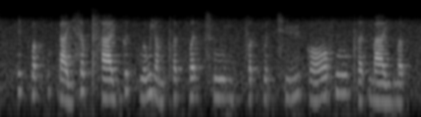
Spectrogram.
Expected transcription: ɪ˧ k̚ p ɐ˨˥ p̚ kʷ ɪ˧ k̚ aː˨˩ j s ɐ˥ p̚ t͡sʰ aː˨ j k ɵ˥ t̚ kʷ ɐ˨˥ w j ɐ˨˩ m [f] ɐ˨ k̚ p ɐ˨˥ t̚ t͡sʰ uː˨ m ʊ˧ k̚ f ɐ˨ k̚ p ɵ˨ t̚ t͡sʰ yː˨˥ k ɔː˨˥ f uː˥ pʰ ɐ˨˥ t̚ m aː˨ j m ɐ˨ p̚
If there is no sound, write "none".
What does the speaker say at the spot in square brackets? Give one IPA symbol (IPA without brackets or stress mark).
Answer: pʰ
